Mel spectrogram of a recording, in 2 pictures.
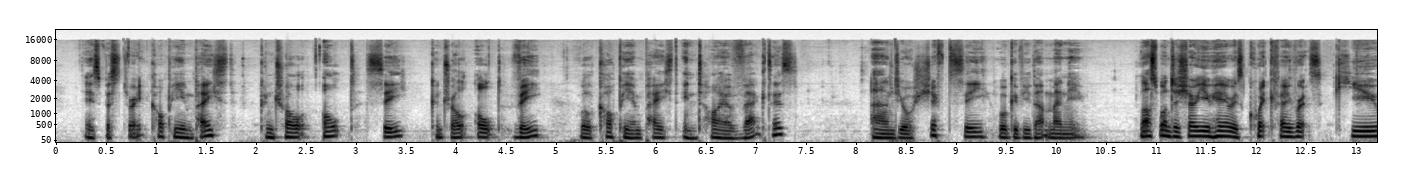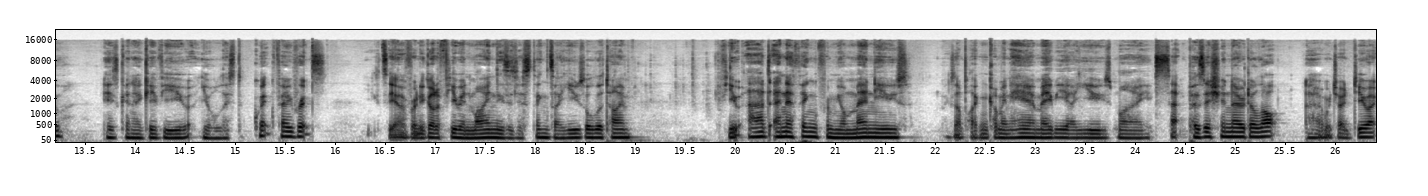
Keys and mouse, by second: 10.7 middle click, 11.3 middle click, 12.3 middle click, 12.8 q, 18.5 click, 18.7 x, 19.0 middle click, 19.4 shift+a.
